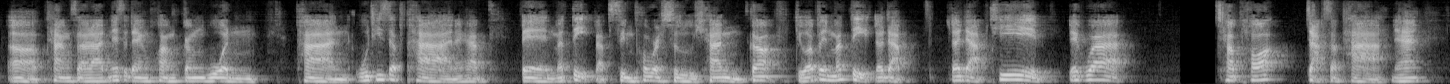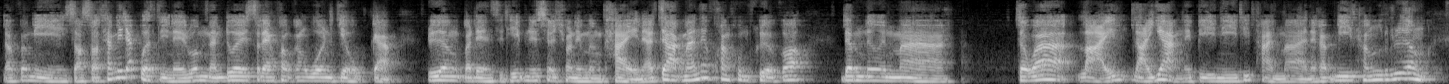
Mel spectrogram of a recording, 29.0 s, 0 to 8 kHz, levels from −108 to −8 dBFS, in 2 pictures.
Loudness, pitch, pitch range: -30 LUFS, 120 Hz, 110-145 Hz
